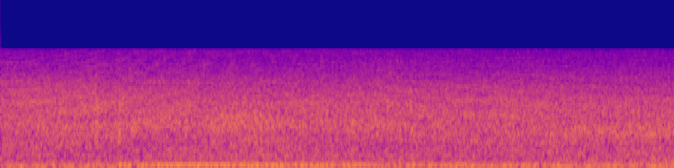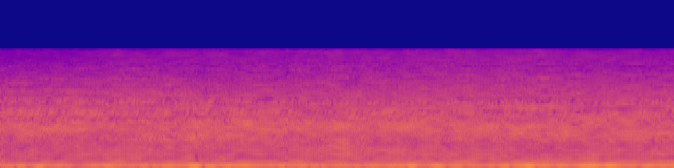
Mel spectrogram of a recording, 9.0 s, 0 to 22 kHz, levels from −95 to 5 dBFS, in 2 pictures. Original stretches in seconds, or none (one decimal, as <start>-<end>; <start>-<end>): 0.0-4.5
